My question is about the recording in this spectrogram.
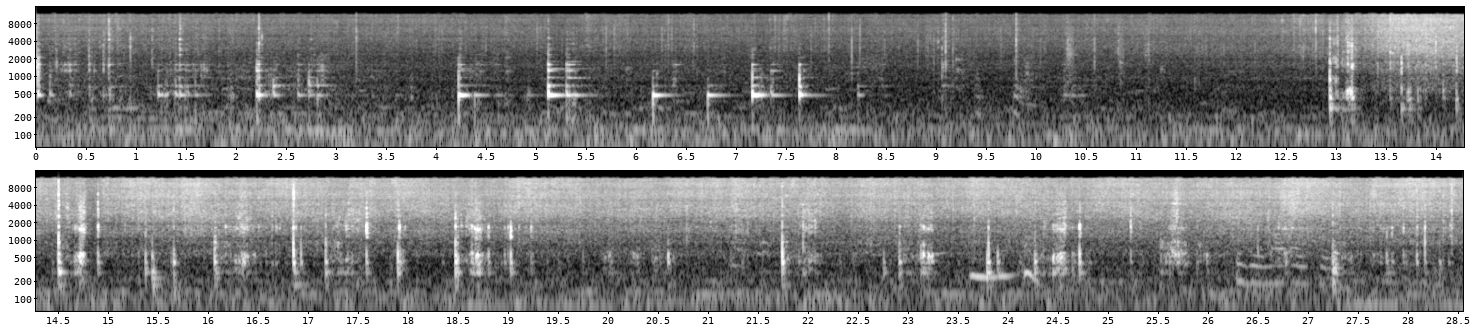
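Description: A metal spatula clinks and scrapes against a steel wok as chicken is stirred into fried lemongrass. About halfway through, a loud, steady sizzle starts as the chicken fries, with the spatula scraping and tapping on through it.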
